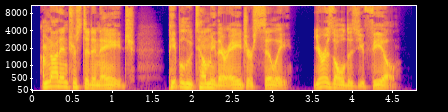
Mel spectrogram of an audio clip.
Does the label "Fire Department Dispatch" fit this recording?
No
